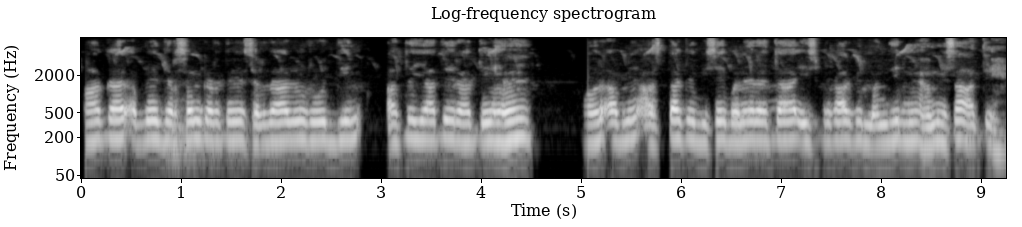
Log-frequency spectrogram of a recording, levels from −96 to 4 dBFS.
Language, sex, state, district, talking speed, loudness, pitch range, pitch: Hindi, male, Chhattisgarh, Bastar, 180 wpm, -16 LUFS, 170-185 Hz, 180 Hz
